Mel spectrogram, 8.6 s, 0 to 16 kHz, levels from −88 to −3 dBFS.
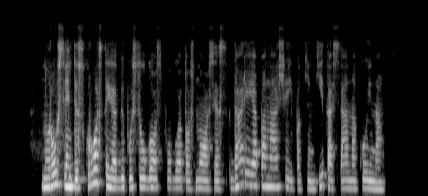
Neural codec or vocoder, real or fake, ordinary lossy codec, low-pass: none; real; Opus, 32 kbps; 7.2 kHz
